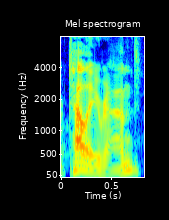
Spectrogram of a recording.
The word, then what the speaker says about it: Talleyrand: Well, I have some other words to say to put in his government, and I asked people how to pronounce this properly by the words of immortal Talleyrand, or Talleyrand. I try to make it kind of sound properly French because this needs to be said in French.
